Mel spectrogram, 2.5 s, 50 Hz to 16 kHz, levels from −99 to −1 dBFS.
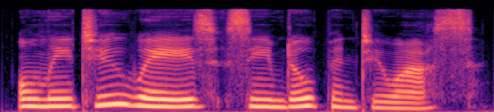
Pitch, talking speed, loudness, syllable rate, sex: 230 Hz, 170 wpm, -15 LUFS, 4.6 syllables/s, female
